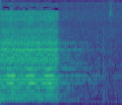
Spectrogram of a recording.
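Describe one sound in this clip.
An acoustic guitar chord rings out and stops.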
